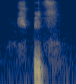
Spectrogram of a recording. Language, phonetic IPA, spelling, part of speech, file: Polish, [ʃpʲit͡s], szpic, noun, LL-Q809 (pol)-szpic.wav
